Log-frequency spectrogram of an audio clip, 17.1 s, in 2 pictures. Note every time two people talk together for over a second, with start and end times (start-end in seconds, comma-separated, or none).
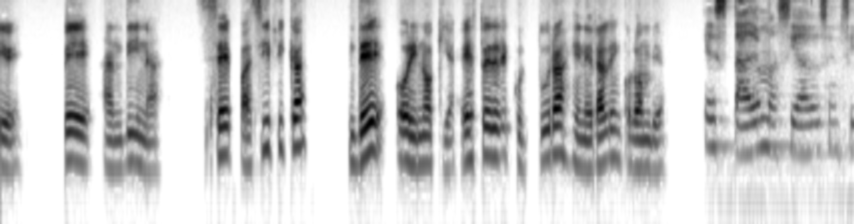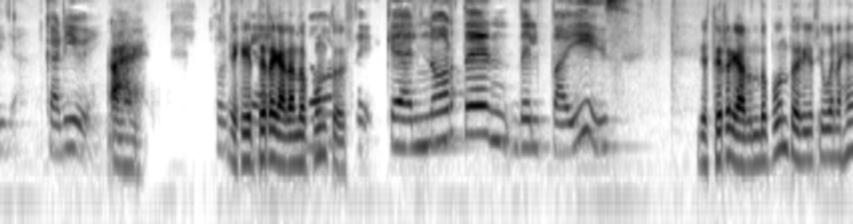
10.8-12.1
